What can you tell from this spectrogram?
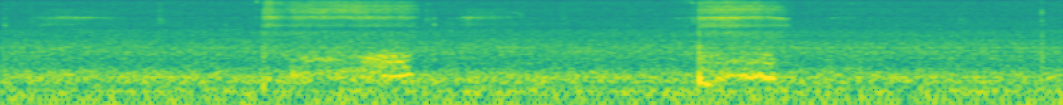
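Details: Sleeping Scottish Fold tomcat Dee gives two slow snoring breaths about three seconds apart, each a hissy, airy draw with a faint low rasp, separated by quiet pauses in a still indoor setting.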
